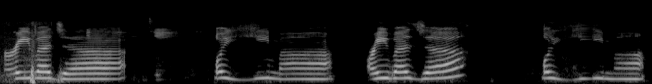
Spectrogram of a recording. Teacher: यहाँ देखिए, ये दिख रहा है आपको ऊपर से 4th लाइन में दिखा, लम यजअल लहू इवजा, इवजा के ऊपर गोल दायरे के ऊपर क्या लिखा हुआ है, सकता लिखा हुआ है। तो सकते में क्या करेंगे, हम आवाज को रोकेंगे लेकिन सांस नहीं तोड़ना, सांस नहीं लेना, वो एक ही सांस में पढ़ना, आवाज को रोकना।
